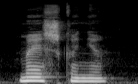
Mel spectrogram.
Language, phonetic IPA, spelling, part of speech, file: Ukrainian, [ˈmɛʃkɐnʲːɐ], мешкання, noun, Uk-мешкання.ogg
- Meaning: 1. habitation (act or state of inhabiting) 2. dwelling place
